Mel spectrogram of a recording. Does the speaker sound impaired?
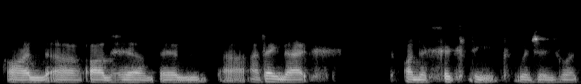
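Yes: cleft lip and palate; congenital.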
